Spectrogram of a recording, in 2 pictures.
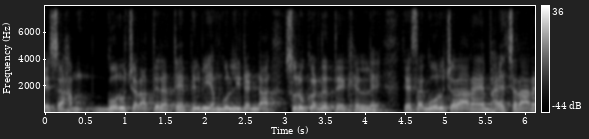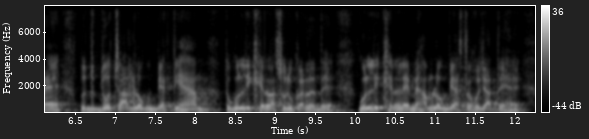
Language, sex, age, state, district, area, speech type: Hindi, male, 45-60, Uttar Pradesh, Jaunpur, rural, spontaneous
